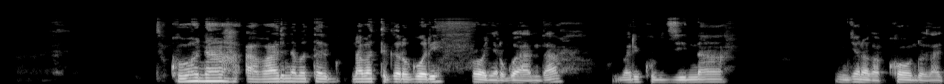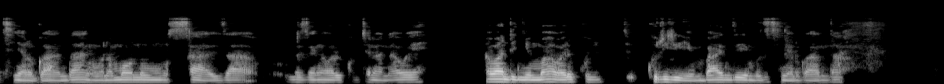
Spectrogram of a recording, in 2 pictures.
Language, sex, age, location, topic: Kinyarwanda, male, 18-24, Nyagatare, government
